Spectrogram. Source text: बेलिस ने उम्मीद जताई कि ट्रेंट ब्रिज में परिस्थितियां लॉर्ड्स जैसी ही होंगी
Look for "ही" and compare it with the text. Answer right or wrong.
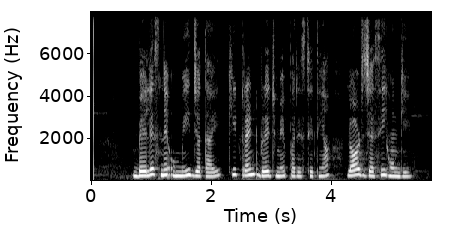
wrong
